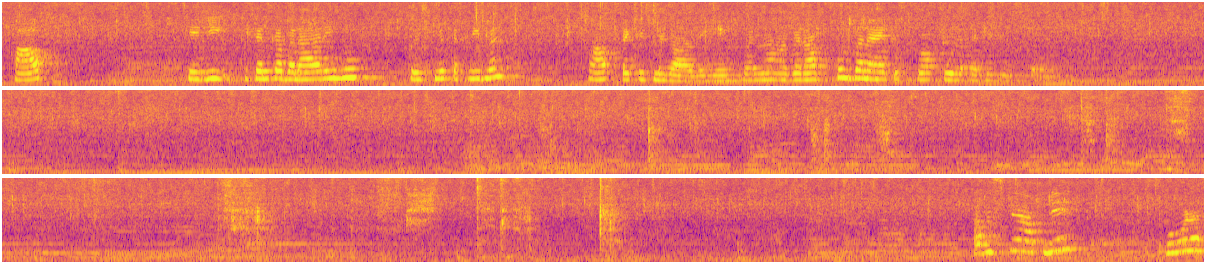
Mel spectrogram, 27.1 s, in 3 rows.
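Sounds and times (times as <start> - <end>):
vegetables sizzling in hot oil: 0.0 - 27.0
spoon scraping and tapping pan: 15.1 - 15.8, 17.1 - 18.1, 19.6 - 22.8.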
